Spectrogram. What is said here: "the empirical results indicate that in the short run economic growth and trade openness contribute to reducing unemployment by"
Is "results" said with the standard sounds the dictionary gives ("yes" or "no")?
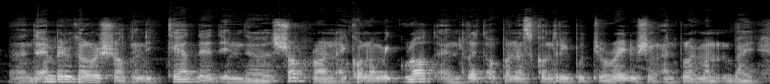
no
